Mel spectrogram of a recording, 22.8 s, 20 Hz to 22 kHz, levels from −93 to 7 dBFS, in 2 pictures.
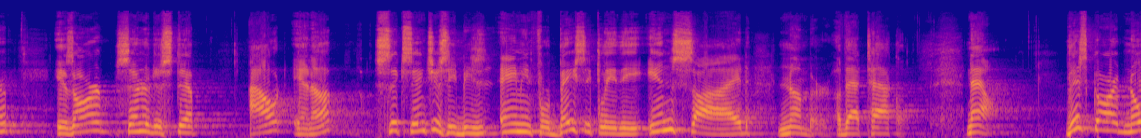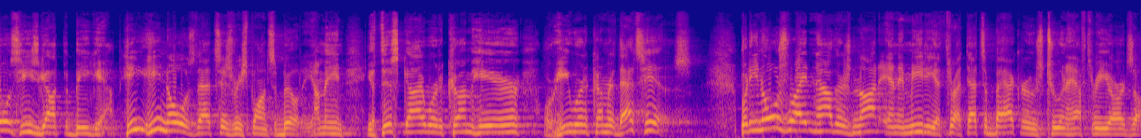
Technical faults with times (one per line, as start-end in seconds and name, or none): none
